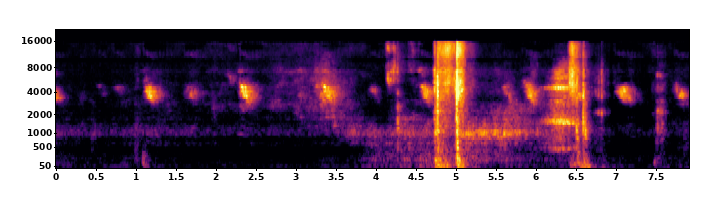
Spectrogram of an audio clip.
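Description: Small birds chirping in short, high, repeated calls. A sharp knock comes about five seconds in, and a smaller one about a second and a half later.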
